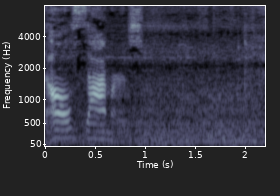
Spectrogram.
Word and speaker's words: Alzheimer's: don't say it right, it's not got a T in it, it's Alzheimer's, but it's taking these memories away from somebody.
